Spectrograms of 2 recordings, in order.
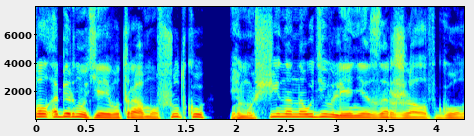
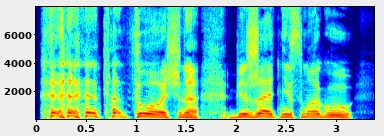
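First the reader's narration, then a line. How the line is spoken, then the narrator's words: After laughing. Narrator (Russian): Отсмеявшись, сказал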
